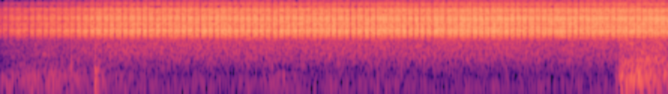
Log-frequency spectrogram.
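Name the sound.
cicada song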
